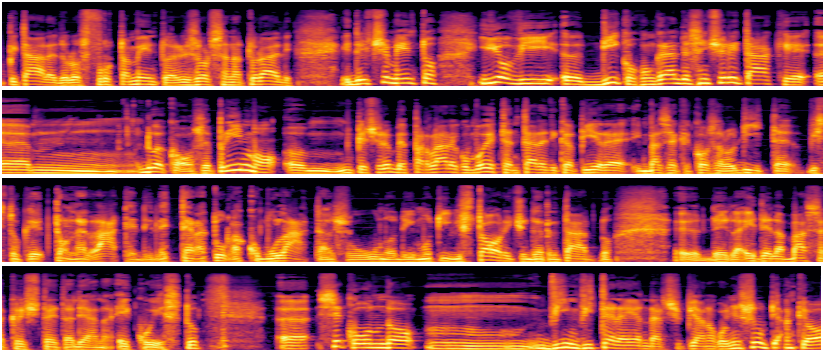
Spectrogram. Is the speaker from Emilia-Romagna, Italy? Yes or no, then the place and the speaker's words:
no; Piedmont, Italy; io sono piemontese, punto numero uno, ma non vuol dire niente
